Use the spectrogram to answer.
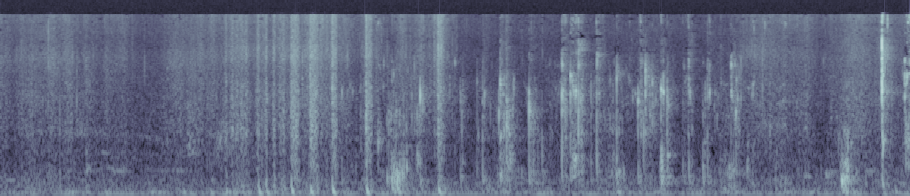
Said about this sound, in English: Kirkland's water is different. Let me take a motherfucking sip.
